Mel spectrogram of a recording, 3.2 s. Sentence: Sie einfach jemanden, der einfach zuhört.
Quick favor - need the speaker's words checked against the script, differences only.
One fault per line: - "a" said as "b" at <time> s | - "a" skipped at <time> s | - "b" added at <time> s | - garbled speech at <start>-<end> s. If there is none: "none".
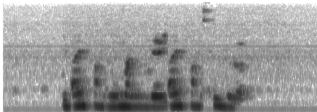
none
